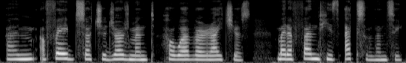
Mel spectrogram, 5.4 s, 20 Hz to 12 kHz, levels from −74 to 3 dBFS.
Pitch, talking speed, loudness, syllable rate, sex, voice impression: 230 Hz, 135 wpm, -17 LUFS, 4.6 syllables/s, female, feminine, slightly young, slightly soft, slightly calm, friendly, slightly reassuring, slightly kind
